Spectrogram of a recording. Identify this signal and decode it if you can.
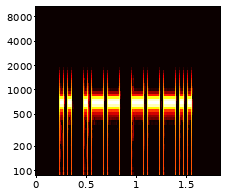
Morse code, heard as a keyed tone, about 31 wpm, 700 Hz. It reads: IW8
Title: Callsign Prefixes for Top 25 DXCC - 30wpm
